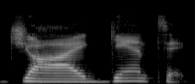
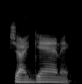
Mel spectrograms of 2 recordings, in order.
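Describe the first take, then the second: First: The T sound is clearly pronounced. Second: The T sound is dropped. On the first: "the perfect pronunciation is gigantic" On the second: "He said gigantic, gigantic. And he canceled out that T sound"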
